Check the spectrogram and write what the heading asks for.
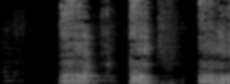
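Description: Tailor's shears cutting through layered blouse fabric and lining, two short crunching snips.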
